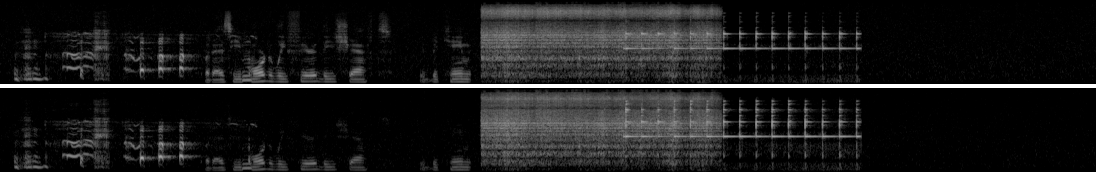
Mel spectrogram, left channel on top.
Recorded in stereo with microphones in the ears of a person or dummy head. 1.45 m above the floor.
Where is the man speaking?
75° left (ahead or behind).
